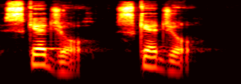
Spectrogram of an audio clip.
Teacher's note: they put the stress only on the first syllable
